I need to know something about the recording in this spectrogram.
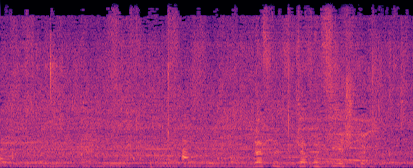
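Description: Water splashes as a man wades beside a model boat.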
